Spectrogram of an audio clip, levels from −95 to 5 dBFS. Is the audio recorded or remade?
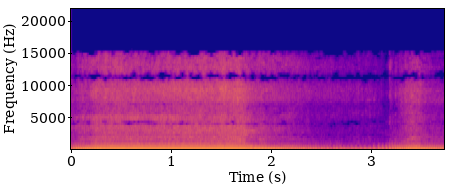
recorded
